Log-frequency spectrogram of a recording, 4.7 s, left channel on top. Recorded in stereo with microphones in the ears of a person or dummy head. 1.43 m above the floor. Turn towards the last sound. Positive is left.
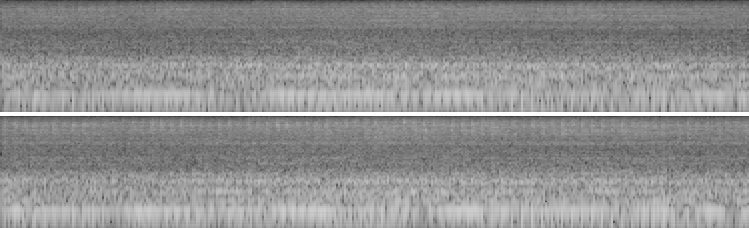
turn(degrees=-55)  # may be behind; listen again after turning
